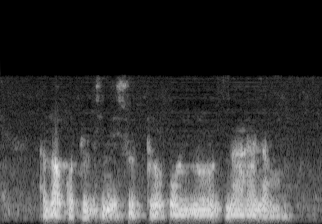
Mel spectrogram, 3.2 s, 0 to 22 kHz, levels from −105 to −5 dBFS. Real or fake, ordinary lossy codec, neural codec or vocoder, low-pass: fake; AAC, 48 kbps; vocoder, 22.05 kHz, 80 mel bands, HiFi-GAN; 5.4 kHz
